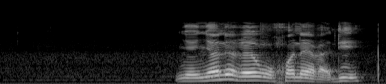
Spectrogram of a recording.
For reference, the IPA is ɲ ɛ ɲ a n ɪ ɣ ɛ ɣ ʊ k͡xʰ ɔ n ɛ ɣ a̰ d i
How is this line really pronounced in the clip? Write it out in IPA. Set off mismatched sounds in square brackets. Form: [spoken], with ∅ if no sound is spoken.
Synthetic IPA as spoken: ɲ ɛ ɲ a n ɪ ɣ ɛ ɣ ʊ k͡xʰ ɔ n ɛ ɣ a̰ d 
